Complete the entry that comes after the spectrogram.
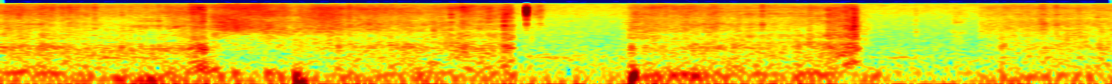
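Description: Long acrylic nails scratch and drag across the coated surface of a floral PVC-coated oilcloth make-up bag. The result is a series of raspy, zipper-like strokes with bright hissy edges over a steady low rumble.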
